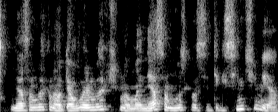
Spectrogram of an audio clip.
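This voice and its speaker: Using lively intonation, a man speaks in a high pitch. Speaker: music review podcaster. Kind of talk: casual music analysis commentary. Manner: halting, repeats words; animated.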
